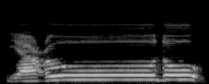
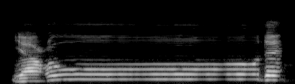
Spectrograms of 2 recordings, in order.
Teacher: হম, দালের পেশটা সুকুন হয়ে যাবে। আর যখনই দালের পেশটা সুকুন হয়ে যাবে তখন এটা কিন্তু তিন আলিফ মাদ হয়ে যাবে, মাদ্দে আরজি হয়ে যাবে।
